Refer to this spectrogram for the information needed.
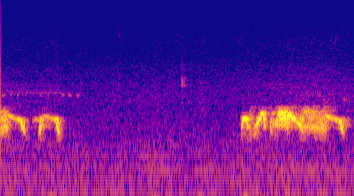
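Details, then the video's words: Spotted dove decoy bird giving energetic gáy thúc and gù coos: soft arched hoots at first, then a longer run of joined, wavering coos after a pause, faint against a low background hum. "Tiếng Chim Cu Gáy Thúc Và Gù Cực Sung"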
